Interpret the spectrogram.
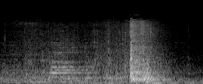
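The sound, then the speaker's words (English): A window in a skyscraper, 40 stories above the street, slides shut with a brief, loud scraping rush that ends in a soft thud, over a steady low hum of traffic noise. “Shut the window, I say.”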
